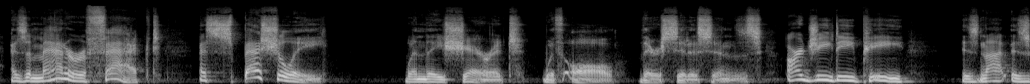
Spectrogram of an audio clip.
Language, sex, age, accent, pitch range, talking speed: English, male, 60-79, American, 105-160 Hz, 110 wpm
